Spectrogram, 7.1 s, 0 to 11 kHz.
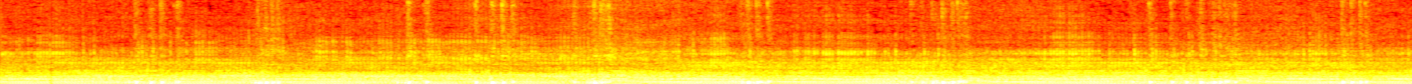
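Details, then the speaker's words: Newly bought Suzuki RM250 two-stroke dirt bike, started on the first kick: crisp ring-ding with repeated throttle blips, revs rising and falling cleanly without bogging or misfire; normal running. "here we go let's see if it starts first kick here oh yeah"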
